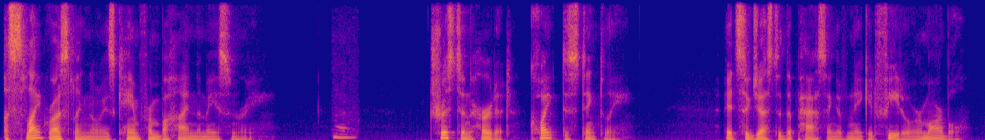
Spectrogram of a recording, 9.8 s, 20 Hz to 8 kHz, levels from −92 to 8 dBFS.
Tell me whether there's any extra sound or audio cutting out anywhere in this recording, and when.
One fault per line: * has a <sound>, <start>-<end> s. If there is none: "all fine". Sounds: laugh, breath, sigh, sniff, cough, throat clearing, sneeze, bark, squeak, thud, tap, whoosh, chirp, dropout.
* has a laugh, 3.3-3.6 s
